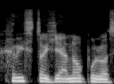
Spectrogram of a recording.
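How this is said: The name is said with Greek pronunciation. "if you want to be Greek"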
